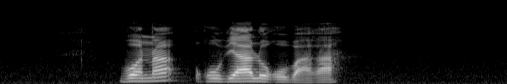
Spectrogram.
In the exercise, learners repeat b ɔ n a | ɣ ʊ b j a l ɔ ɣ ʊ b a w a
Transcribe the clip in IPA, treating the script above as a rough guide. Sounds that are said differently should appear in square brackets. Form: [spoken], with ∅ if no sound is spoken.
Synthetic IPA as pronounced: b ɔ n a | ɣ ʊ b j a l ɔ ɣ ʊ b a [ɣ] a

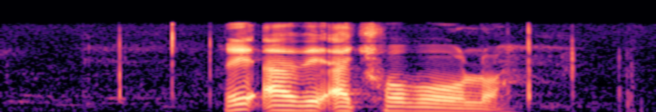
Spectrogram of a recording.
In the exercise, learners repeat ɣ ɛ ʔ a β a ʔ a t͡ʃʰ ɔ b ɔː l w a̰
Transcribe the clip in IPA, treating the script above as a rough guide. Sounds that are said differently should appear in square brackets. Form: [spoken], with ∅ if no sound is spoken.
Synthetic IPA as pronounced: ɣ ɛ ʔ a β [ɛ] ʔ a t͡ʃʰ ɔ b ɔː l w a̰

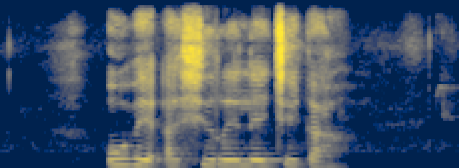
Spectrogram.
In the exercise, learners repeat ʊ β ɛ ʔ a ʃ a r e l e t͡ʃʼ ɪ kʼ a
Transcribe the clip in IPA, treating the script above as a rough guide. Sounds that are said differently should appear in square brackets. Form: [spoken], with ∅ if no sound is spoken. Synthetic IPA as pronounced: ʊ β ɛ ʔ a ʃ [i] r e l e t͡ʃʼ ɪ kʼ a

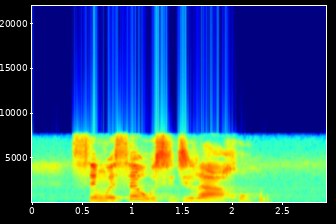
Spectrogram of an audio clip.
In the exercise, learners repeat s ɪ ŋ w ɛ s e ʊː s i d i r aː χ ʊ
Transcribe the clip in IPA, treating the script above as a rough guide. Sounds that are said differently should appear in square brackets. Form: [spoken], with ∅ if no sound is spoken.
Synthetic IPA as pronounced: s ɪ ŋ w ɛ s e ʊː s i d i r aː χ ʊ

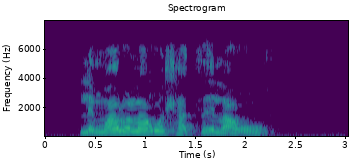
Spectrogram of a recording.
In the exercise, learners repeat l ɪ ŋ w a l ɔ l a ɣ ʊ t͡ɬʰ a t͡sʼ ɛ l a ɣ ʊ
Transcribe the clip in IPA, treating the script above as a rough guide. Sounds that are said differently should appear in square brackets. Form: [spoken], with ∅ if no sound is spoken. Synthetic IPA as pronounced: l ɪ ŋ w a l ɔ l a ɣ ʊ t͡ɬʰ a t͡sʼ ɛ l a ɣ ʊ

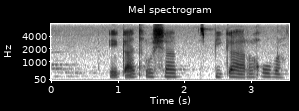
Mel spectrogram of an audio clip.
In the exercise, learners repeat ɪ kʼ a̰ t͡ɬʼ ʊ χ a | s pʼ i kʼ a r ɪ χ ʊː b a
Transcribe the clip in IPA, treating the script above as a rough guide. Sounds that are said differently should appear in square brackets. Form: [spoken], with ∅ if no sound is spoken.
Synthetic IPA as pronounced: ɪ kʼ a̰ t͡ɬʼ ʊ [ʃ] a | s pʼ i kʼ a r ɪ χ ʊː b a

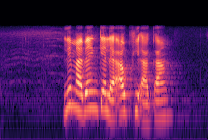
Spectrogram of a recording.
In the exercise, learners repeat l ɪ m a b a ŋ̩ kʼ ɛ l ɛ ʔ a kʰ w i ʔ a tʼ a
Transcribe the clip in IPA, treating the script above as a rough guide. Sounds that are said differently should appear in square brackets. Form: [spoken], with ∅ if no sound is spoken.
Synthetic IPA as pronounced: l ɪ m a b [ɛ] ŋ̩ kʼ ɛ l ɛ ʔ a kʰ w i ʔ a [kʼ] a

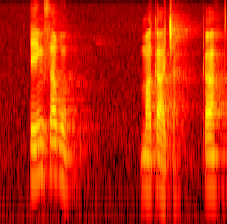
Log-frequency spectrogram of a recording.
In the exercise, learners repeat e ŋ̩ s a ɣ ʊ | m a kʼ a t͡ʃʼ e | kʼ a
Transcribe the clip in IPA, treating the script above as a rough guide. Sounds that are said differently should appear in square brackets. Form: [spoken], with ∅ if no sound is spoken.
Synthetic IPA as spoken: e ŋ̩ s a ɣ ʊ | m a kʼ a t͡ʃʼ [a] | kʼ a

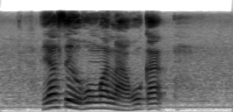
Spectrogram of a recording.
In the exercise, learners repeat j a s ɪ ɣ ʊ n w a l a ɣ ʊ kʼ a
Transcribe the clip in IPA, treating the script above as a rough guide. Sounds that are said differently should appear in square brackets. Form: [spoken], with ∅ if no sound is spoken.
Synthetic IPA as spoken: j a s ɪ ɣ ʊ [ŋ] w a l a ɣ ʊ kʼ a

